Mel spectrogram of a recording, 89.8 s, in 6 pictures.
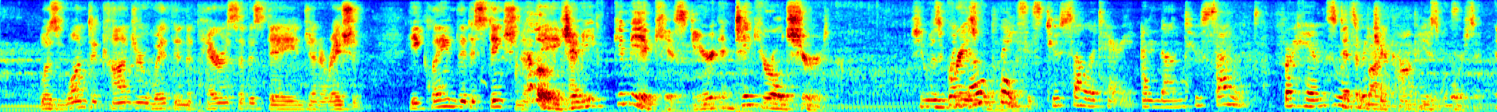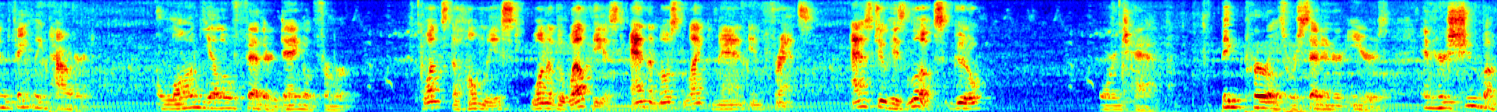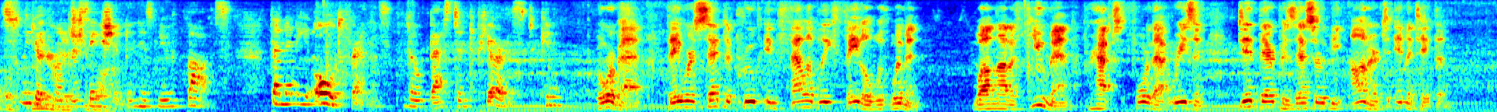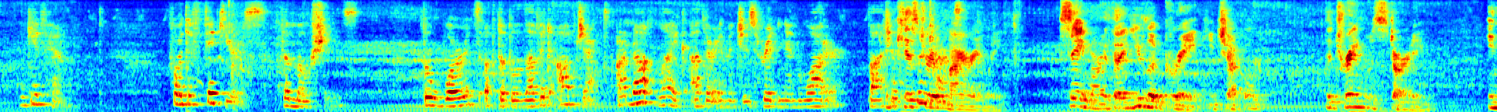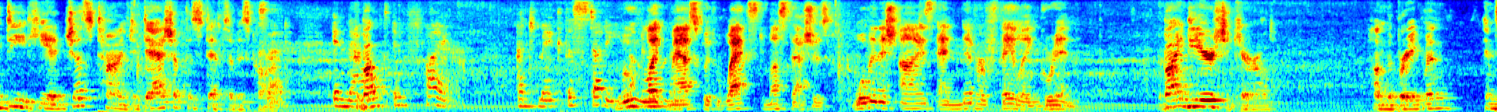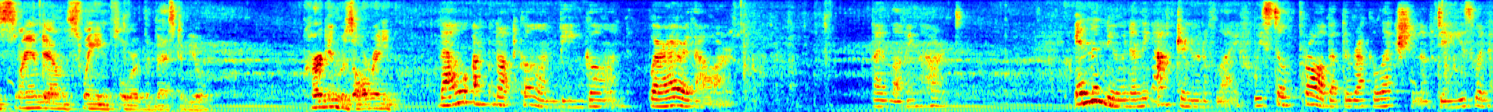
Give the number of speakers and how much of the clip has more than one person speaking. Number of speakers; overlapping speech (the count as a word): three, about 8%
